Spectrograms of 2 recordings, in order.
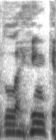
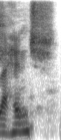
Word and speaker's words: Lahinch: Thank you earlier for correcting my mispronunciation. I said Lahinch. It's not. It's Lahinch. – Lahinch.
